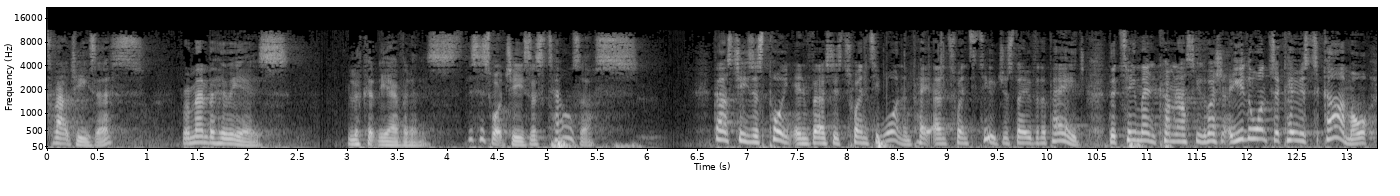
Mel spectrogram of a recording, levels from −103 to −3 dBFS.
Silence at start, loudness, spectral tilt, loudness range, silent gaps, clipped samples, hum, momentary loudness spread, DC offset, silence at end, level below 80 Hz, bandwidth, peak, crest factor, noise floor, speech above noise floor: 0 s; -30 LUFS; -5.5 dB/octave; 2 LU; none; under 0.1%; none; 8 LU; under 0.1%; 0 s; -44 dBFS; 11.5 kHz; -10 dBFS; 20 dB; -60 dBFS; 31 dB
